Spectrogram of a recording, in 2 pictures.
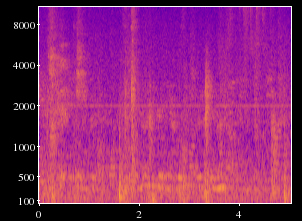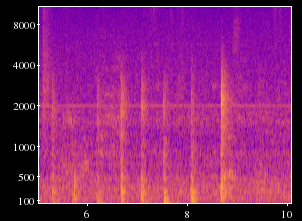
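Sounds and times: footsteps on wooden floor: 1.5s - 3.8s, 4.6s - 8.9s.

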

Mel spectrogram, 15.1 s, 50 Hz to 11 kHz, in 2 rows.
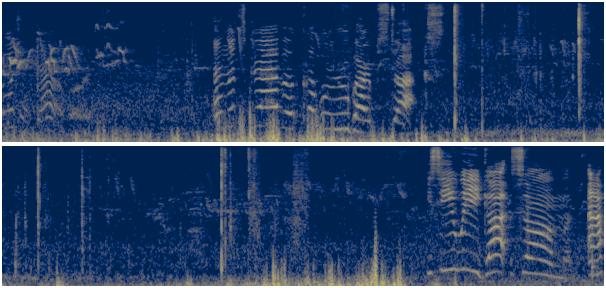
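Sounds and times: stalks snapping: 7.1s - 8.7s, 10.2s - 10.8s.

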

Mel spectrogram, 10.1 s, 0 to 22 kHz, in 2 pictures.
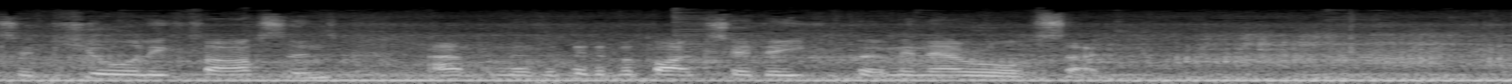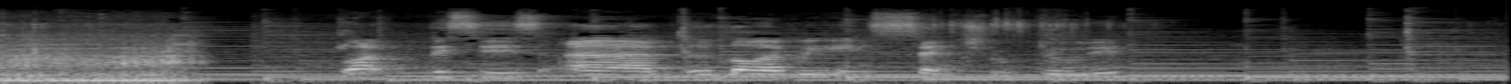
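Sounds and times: low hum with hiss: 0.0s - 5.8s
soft guitar music: 5.3s - 10.0s.

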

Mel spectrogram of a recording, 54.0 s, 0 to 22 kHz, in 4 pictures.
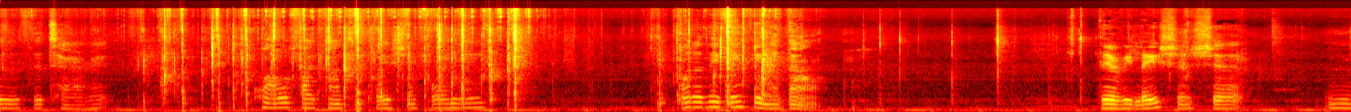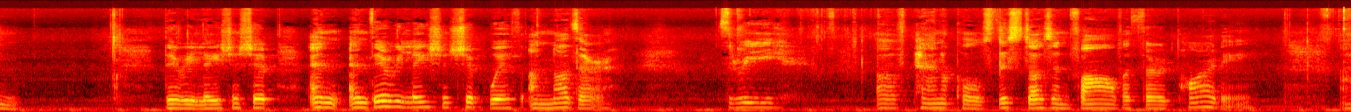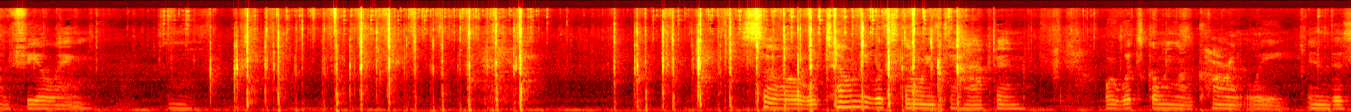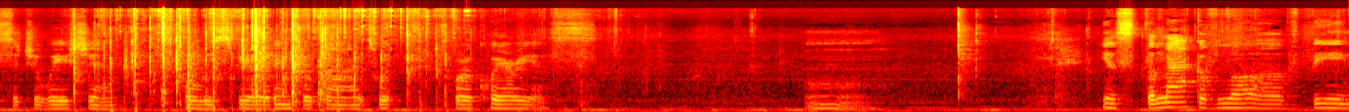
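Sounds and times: cards being shuffled: 0.0s - 11.0s, 28.6s - 39.0s, 40.0s - 45.3s.

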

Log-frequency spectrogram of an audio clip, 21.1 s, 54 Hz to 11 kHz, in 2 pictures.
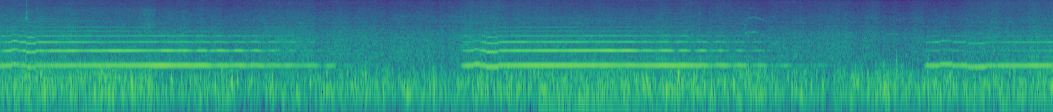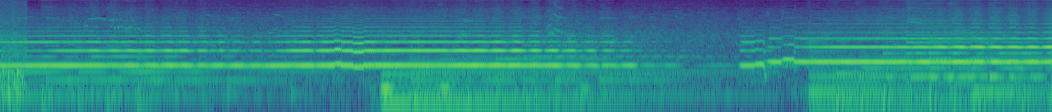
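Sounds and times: flute-like wind instrument: 0.0s - 21.0s
ocean surf: 0.0s - 21.0s.

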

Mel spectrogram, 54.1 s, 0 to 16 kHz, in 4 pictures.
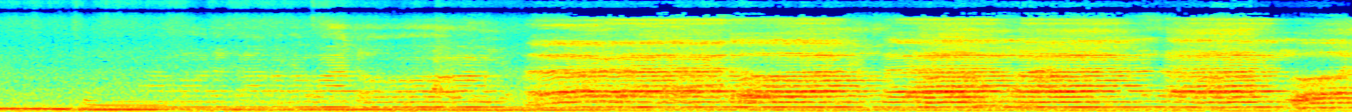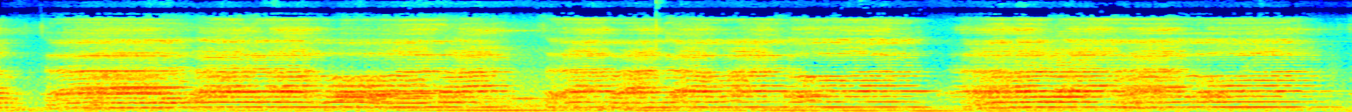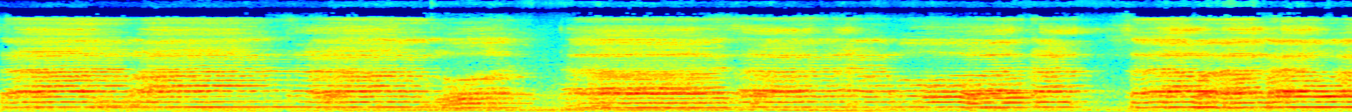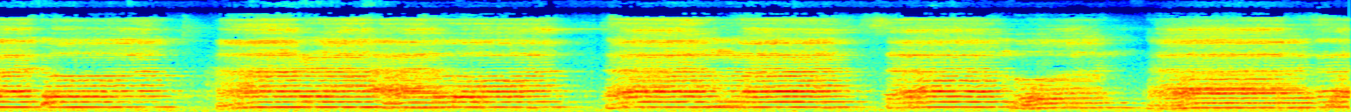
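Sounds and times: monks chanting in monotone: 0.0s - 54.0s.

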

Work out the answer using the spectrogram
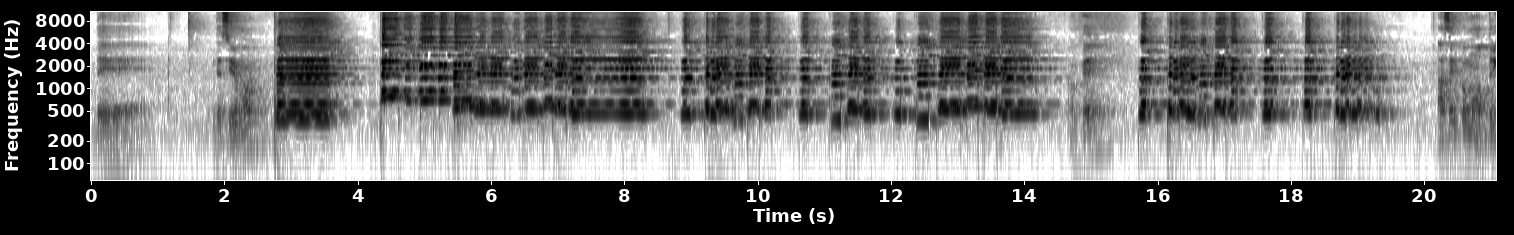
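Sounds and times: piano accordion melody: 2.7s - 19.9s.

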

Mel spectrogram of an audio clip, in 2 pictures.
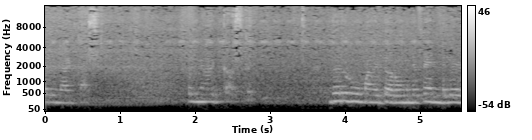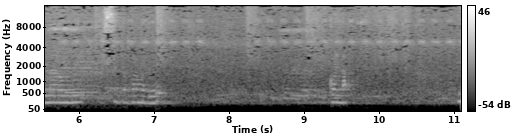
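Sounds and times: insect chirping trill: 0.0s - 11.0s.

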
